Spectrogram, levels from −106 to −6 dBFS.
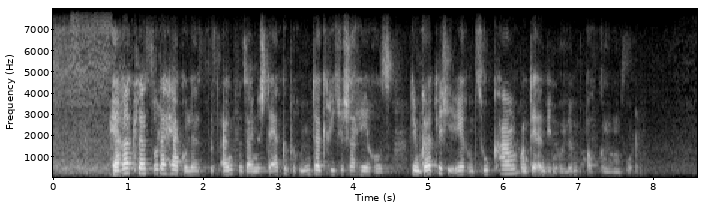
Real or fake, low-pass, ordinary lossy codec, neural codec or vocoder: fake; 7.2 kHz; Opus, 24 kbps; codec, 44.1 kHz, 7.8 kbps, Pupu-Codec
